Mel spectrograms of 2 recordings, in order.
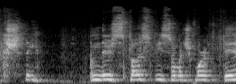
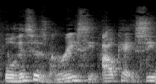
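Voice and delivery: usual speaking voice

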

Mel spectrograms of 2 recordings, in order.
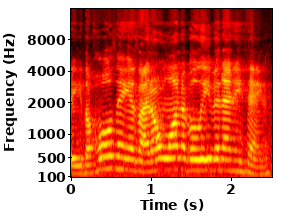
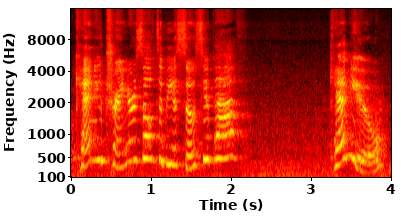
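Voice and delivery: high teasing voice; 11 semitones higher than usual. Real, not acted. Teasing question to chat.

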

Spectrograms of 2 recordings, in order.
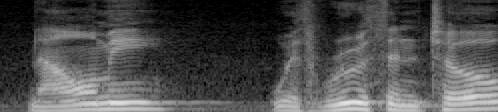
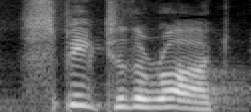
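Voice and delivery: much higher and louder divine command; commanding God; 8 semitones higher, 7 dB louder than usual. Retold or imitated. God telling Moses to speak to the rock, loud and high. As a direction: proclaim it as God's order. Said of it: "And so God says".

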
